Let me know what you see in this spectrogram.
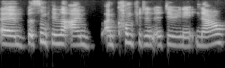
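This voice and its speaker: A woman with a British accent talks at a fairly quick pace with fairly even intonation. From England. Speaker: executive speaker. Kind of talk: talk with audience Q&A.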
